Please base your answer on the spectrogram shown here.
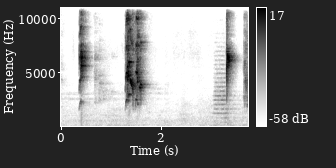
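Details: Albino and Fisher's lovebirds in an aviary while eating: three short bright chirp bursts, a single one, a longer buzzy double chirp, then a sharp final chirp, with quiet gaps between.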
